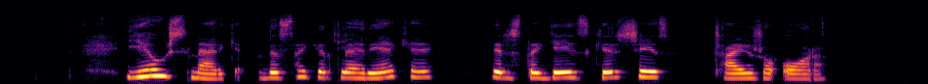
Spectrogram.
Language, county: Lithuanian, Vilnius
